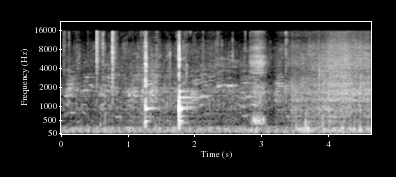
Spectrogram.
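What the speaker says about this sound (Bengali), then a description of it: "কয়েক পদের সবজি দিয়ে আজকে এই শীতের রাতে সবজি খিচুড়ি রান্না করা হচ্ছে" Vegetable khichuri of rice, masoor lentils and mixed vegetables cooking on a winter night, with a few sharp utensil clinks and scraping from stirring over a low, steady bubbling and sizzling bed.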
